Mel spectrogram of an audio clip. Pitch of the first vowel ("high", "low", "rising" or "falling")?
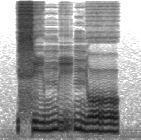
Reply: low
